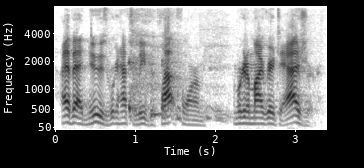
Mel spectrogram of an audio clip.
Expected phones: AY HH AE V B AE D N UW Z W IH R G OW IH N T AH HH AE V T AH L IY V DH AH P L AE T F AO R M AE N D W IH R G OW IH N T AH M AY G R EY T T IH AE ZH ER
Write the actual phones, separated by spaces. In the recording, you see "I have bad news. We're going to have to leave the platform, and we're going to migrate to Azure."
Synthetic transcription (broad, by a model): AY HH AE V B AE D N UW Z W IH R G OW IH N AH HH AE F T AH L IY V DH AH P L AE T F AO R M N W IH R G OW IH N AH M AY G R EY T T IH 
